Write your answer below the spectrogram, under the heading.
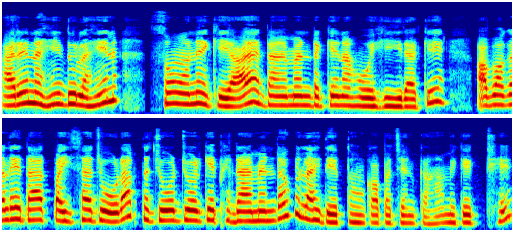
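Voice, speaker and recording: An extremely high-pitched, female-sounding cartoonish character voice at a very fast pace. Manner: cunning, wheedling.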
